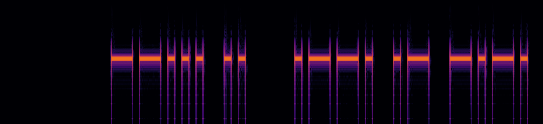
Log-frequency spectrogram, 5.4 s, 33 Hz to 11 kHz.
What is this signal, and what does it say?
Morse code, heard as a keyed tone, about 17 wpm, 700 Hz. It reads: 7I PAC
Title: Winter Field Day Exchanges Encore 17wpm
